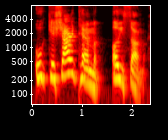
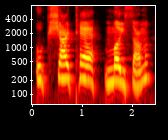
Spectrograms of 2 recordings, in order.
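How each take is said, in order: First: The m sound ends the first word. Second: The m sound starts the second word. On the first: The speaker calls it right. "enunciate the two words carefully as two separate words" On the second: The speaker calls it wrong.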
